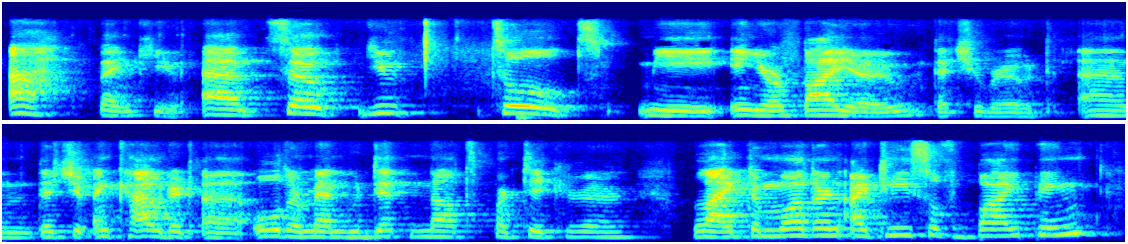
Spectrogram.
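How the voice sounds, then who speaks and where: Lowish woman interviewer in a roomy space. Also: a little slow. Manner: polite, hesitant, many fillers. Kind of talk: video call interview. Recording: roomy echo.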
